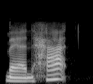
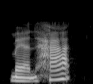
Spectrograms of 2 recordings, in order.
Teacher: your t is followed by an in and they're both in the unstressed syllable so the t can disappear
